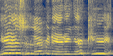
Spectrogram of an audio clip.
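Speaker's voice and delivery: put-on acted elderly woman voice. Quoting a senator's statement aloud: Granny Warren accent. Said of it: "I'm trying to do my Granny Warren accent".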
